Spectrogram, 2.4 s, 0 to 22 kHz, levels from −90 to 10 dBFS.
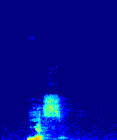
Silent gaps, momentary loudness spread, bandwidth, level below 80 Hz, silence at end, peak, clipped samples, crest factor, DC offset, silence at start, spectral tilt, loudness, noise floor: none; 13 LU; 7.4 kHz; -70 dBFS; 1.15 s; -8 dBFS; under 0.1%; 22 dB; under 0.1%; 0.55 s; -6.5 dB/octave; -28 LUFS; -77 dBFS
